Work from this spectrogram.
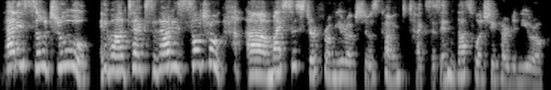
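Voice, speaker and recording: A woman's voice: a little high, lively intonation, normal speed, a bit bright. A woman from the Soviet Union whose first language is Russian, chatting casually on a video call with lots of fillers and restarts. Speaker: guest, network founder. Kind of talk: casual conversation.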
